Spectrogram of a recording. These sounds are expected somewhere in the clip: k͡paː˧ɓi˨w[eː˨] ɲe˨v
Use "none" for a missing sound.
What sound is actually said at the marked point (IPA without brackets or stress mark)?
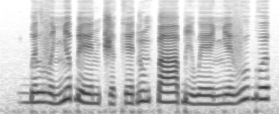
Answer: eː˨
